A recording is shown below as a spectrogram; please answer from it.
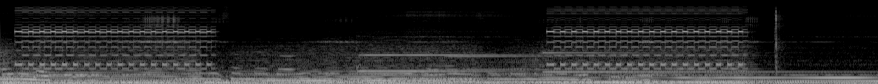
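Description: Landline telephone ringing twice, each ring about two seconds long with a pause of about three seconds between, over background music.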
